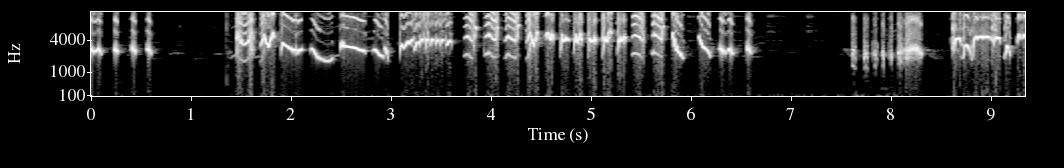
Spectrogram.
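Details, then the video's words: Oriental magpie-robin singing its provoking fight song, ngeplong tarung: clipped sharp notes, then a long, rapid mix of whistled swoops and rasping chatter at about three to four notes a second, ending in a scratchy buzz and more whistles. "SUARA BURUNG kacer gacor NGEPLONG TARUNG ini paling AMPUH buat PANCINGAN KACER agar EMOSI NYAUT"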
